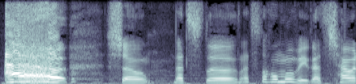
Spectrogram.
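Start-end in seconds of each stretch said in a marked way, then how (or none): 0.0-0.7 loud, high, drawn-out scream; hammed-up scream of despair; mock scream. Adam shut in the dark, loud acted scream. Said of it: "Adam sits there screaming in the dark".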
